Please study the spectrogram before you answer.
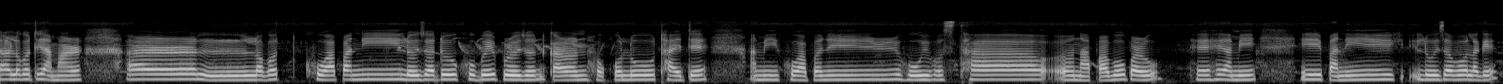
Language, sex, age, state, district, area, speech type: Assamese, female, 18-30, Assam, Charaideo, rural, spontaneous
